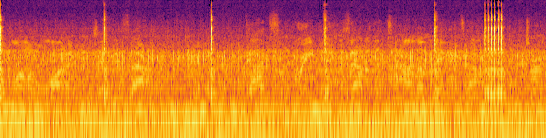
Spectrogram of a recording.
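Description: Soft clicks sound as a menu selection moves.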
